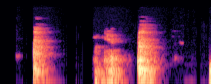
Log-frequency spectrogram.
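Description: A man sighing and breathing out audibly, three short breaths over about two and a half seconds, the last the loudest.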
